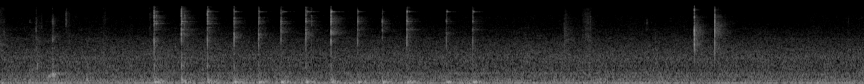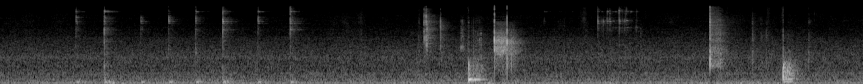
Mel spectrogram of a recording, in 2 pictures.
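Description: Small metal clicks and knocks of tools and valve parts being handled on a workbench. First comes a run of about a dozen evenly spaced ticks, then scattered clicks, then a few louder knocks near the end.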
